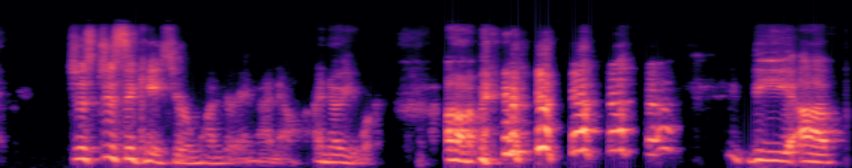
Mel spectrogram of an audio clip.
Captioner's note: laughs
